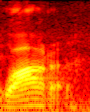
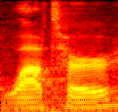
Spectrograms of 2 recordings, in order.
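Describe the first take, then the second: First: The word is quick, with a short final er. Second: The word is drawn out, not clipped. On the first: This is how the speaker naturally talks. "I'm saying the er at the end, but it's quick" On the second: This is how other people say it. "I don't say water or water"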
